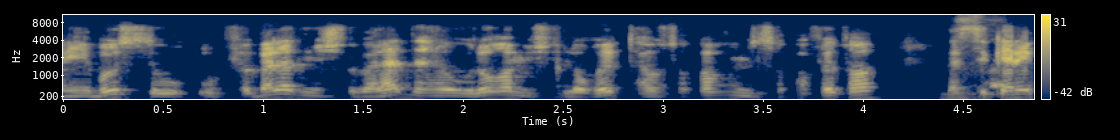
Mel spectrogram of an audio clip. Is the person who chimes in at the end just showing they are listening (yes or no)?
yes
